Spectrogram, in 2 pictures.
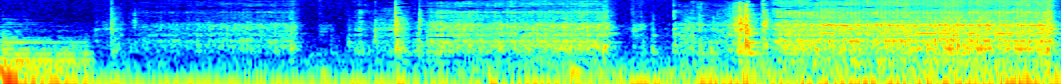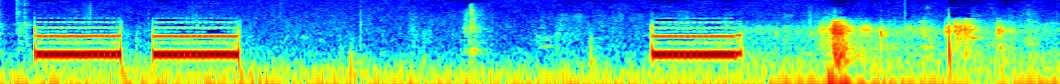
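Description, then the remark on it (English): Mechanical clicking and whirring of a public telephone being dialed, then a ringing tone sounds out in short steady bursts, a double ring followed by a pause and another ring, with no one speaking. “Would you have a public telephone?”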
